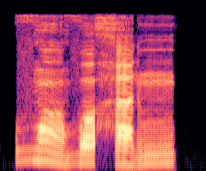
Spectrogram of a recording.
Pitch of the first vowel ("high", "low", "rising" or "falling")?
falling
